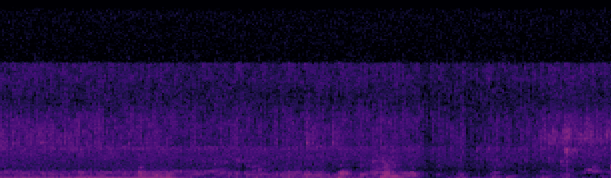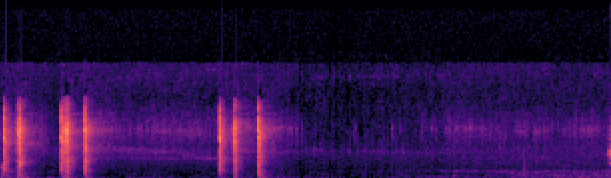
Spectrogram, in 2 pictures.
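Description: Faint low hum in the first two seconds, then sharp snaps: two about half a second apart just after halfway, and three more in quick succession about two seconds later. These are typical of high-voltage sparks jumping a spark gap as the capacitor is charged.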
